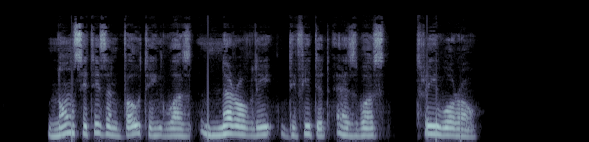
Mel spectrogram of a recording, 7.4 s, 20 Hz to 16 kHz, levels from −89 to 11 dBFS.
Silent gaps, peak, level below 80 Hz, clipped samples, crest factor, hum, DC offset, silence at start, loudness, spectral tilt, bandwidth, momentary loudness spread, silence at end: 5.06-5.19 s; -6 dBFS; -60 dBFS; under 0.1%; 20 dB; none; under 0.1%; 0.6 s; -24 LUFS; -5 dB/octave; 11 kHz; 10 LU; 1.4 s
